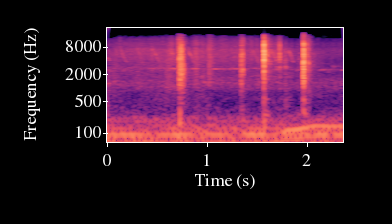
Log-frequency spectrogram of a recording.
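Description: Clamps being released and taken off a repaired marble grave marker: four sharp clicks and knocks over about a second and a half, over a steady low rumble.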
